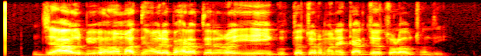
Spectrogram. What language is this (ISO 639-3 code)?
ori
